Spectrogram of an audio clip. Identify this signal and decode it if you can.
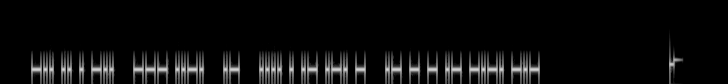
Morse code, heard as a keyed tone, about 40 wpm, 700 Hz. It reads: DIED OF A HEART ATTACK
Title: Sets of 5 Words Encore2 40wpm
